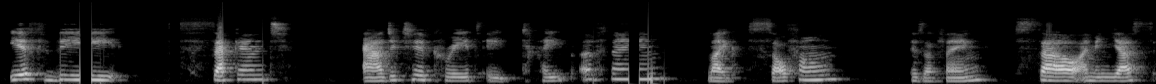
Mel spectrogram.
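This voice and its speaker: Woman teacher, recorded lesson; lower voice with some fry, chatty and explanatory. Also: fairly bright tone. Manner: explanatory, chatty, frequent "um" and "okay?" check-ins. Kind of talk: recorded online class lesson.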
